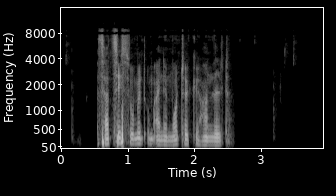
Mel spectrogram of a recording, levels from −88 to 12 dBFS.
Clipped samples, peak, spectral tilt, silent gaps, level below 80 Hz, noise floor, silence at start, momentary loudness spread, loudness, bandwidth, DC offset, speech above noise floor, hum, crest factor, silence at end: under 0.1%; 0 dBFS; -5 dB/octave; none; -56 dBFS; -73 dBFS; 0.55 s; 7 LU; -23 LUFS; 9.4 kHz; under 0.1%; 50 dB; none; 26 dB; 1.4 s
